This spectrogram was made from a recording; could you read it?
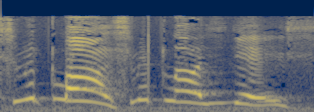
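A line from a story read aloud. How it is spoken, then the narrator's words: Shouting. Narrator (Russian): улитка закричала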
